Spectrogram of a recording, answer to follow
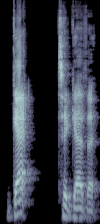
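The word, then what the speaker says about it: get-together: pronunciation for get together notice there is only one t sound I don't say get together get together one t sound get together get together and next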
